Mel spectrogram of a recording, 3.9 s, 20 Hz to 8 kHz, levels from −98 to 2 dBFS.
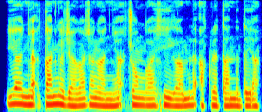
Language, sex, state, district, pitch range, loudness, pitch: Wancho, male, Arunachal Pradesh, Longding, 135-155 Hz, -17 LUFS, 140 Hz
